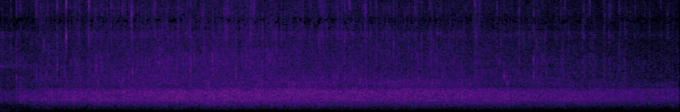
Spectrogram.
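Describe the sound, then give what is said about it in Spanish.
A large crowd claps together for Jesus at a preacher's call, a steady, dense wash of applause that holds at an even loudness for several seconds, with no voices rising above it. “Dale un fuerte aplauso a Jesús.”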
